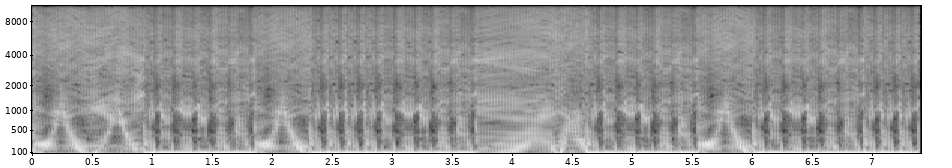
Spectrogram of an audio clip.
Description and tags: becop bass 5
Part of my becope track, small parts, unused parts, edited and unedited parts.
A bassline made in fl studio and serum.
a grinding talking low bassline, long sloping lines with short 1/6th popping basslines
grind, Xin, sub, fl-Studio, Djzin, dubstep, low, bass, electronic, loops, electro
